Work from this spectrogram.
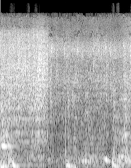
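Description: Chicken skin fries in hot oil in a pan for honey mustard chicken, a loud, continuous close-up sizzle with a few soft thumps as the pieces are shifted.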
